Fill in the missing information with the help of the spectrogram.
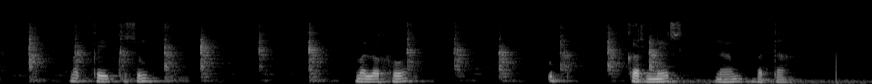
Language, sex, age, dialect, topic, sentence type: Magahi, male, 31-35, Northeastern/Surjapuri, agriculture, question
